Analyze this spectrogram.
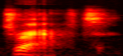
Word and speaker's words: draught: I was like, in my mind, I'm singing drop, but it's really draft.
